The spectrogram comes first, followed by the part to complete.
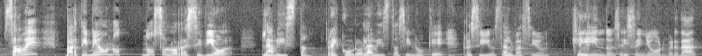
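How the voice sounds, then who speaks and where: A woman's voice: a little high, measured pace. Woman preaching a sermon over faint music. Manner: reads scripture aloud, then asks the listeners questions.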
